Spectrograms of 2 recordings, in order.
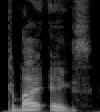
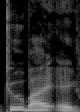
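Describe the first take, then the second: First: The word 'to' is cut short and reduced. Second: The word 'to' is pronounced fully and clearly. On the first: The speaker calls it right. "We say to buy eggs" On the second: The speaker calls it wrong. "we don't say to buy eggs"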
